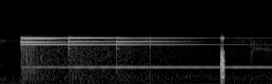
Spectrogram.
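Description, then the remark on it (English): A small ritual bell is struck four times in quick succession at an altar during a ceremony, its clear ringing tone sustaining and slowly fading, followed by a brief sharp knock near the end. No one speaks. “Vine rings the bell.”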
